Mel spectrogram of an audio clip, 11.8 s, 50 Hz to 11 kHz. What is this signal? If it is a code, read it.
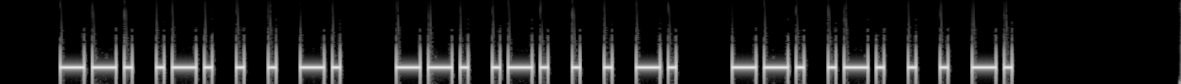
Morse code, heard as a keyed tone, about 15 wpm, 700 Hz. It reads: GREEN GREEN GREEN
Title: Top 500 Words Repeated 15wpm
